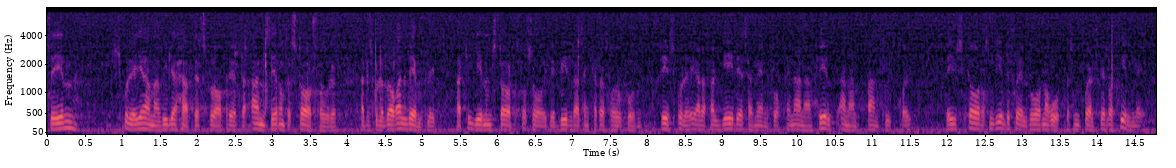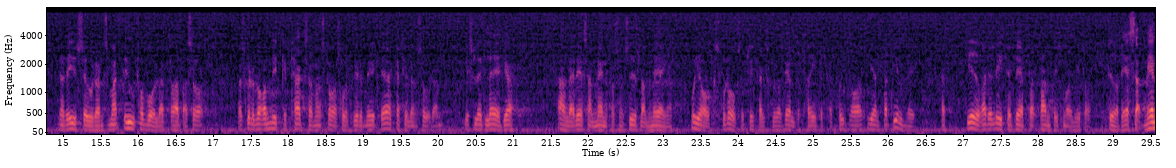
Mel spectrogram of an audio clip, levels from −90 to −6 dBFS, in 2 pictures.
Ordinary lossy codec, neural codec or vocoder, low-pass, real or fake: none; codec, 16 kHz, 16 kbps, FreqCodec, smaller model; 7.2 kHz; fake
